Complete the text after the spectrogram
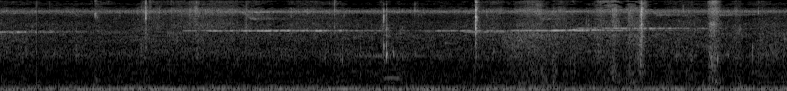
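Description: A monkey bites and chews on a fruit with wet crunching.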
